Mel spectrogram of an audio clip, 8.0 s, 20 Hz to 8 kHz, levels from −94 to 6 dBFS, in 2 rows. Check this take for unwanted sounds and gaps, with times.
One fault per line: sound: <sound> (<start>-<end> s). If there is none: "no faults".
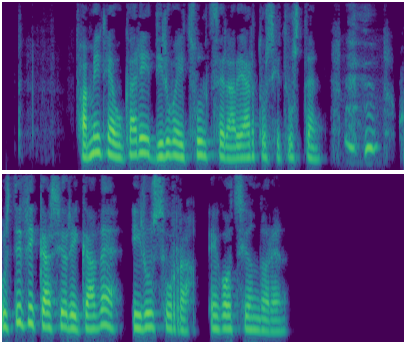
sound: laugh (3.4-3.8 s)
